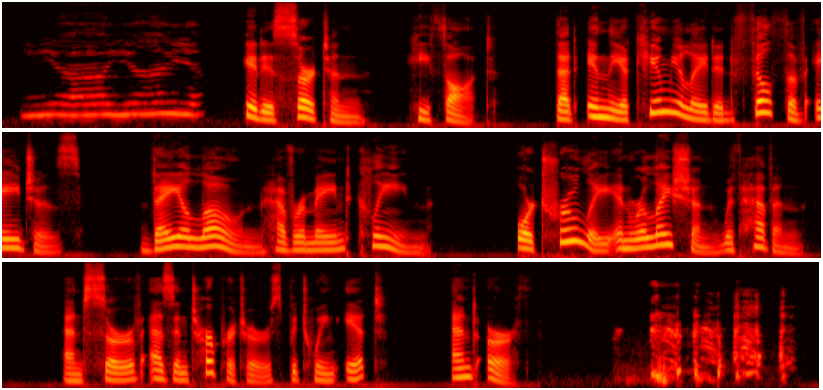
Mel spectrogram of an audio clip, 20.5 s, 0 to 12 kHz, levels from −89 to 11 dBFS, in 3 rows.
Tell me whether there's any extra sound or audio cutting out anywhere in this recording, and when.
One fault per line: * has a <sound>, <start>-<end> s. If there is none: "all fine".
* has a sigh, 0.1-1.7 s
* has a cough, 18.7-20.3 s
